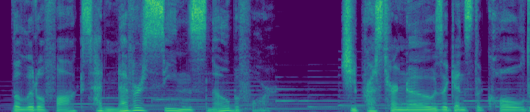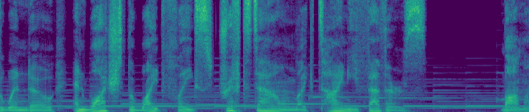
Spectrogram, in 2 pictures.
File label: Audiobook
